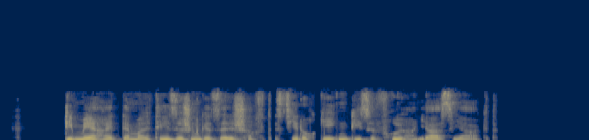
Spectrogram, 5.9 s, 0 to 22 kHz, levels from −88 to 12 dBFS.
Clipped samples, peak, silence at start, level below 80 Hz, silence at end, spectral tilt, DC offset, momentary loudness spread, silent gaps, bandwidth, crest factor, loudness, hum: under 0.1%; -6 dBFS; 0.65 s; -60 dBFS; 1 s; -5 dB/octave; under 0.1%; 9 LU; 3.16-3.20 s; 8.2 kHz; 20 dB; -25 LUFS; none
